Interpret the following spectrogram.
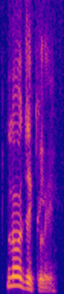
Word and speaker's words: logically: If you find any words having A-L-L-Y at the end, we do not pronounce A. A is a short sound in this words. In English phonetics, short sound means the sound which we do not pronounce it at all.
